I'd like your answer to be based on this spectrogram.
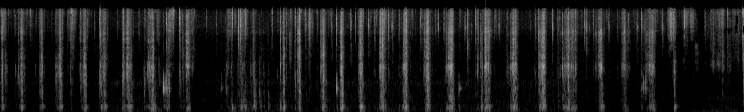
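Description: A solid, round, multicolored bar of soap held in the hand is scored and scraped with a metal blade, raising crumbly shavings. Quick, dry scraping strokes come one after another in a steady rhythm, each a short bright rasp, with a brief pause near four seconds before the strokes resume.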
